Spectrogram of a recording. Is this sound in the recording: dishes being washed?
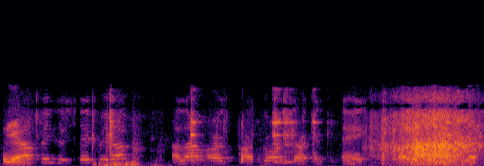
yes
